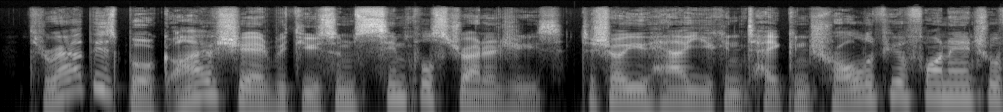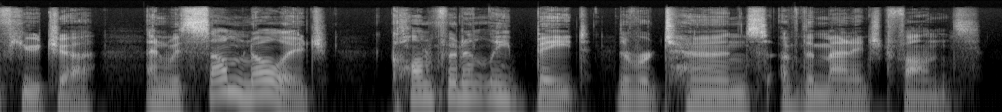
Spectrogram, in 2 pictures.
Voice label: Audiobook narration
